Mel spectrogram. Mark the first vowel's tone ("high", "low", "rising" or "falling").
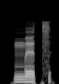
low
